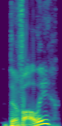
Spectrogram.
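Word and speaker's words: Diwali: I'm saying that right pronounce the w v devali yes okay sorry again I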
